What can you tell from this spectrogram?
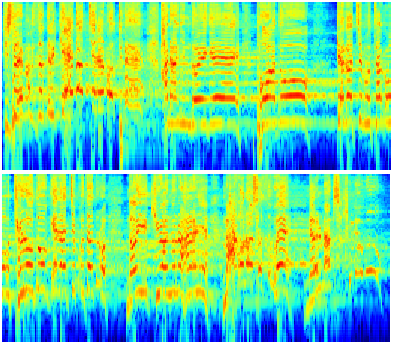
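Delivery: high, loud, slow hammering sermon; shouted rebuke to the congregation; fiery preaching. Acted. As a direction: thunder it from the pulpit. Preaching at full force.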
